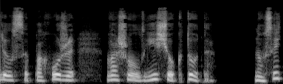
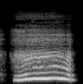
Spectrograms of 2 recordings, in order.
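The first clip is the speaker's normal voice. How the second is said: high yelled "aaah" to stop the madhouse; loud scream; 7 semitones higher, 4 dB louder than usual. Acted. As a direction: scream to silence the room. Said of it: "громко заорала я".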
